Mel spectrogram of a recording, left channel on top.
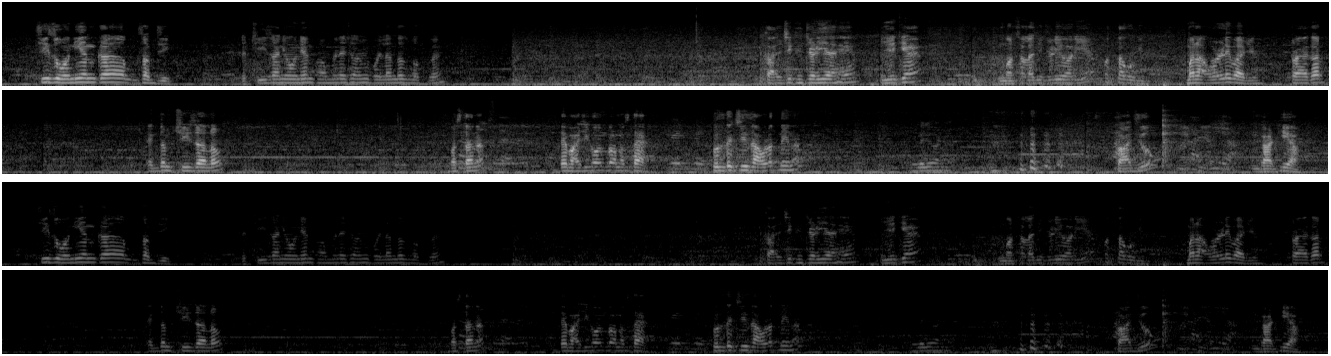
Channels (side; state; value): right; quieter; 17.3 dB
